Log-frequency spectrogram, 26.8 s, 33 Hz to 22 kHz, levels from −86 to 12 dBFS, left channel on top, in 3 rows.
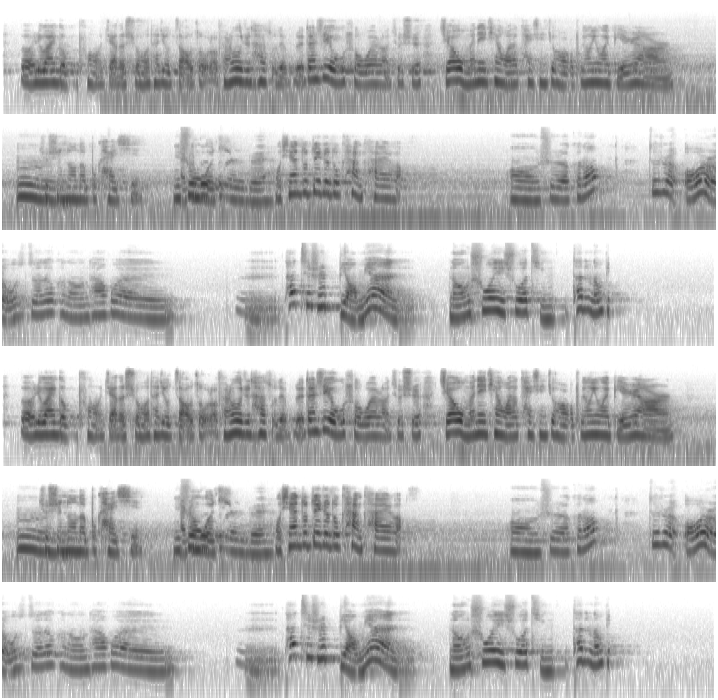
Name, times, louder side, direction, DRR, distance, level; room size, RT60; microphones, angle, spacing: voice 1, 0.0-8.4 9.5-10.7 11.1-11.6 12.3-13.9, right 3 dB, 45° right, 1.7 m, -23 dB
sound 1, 1.2-19.1, left 1 dB, 65° left, 4.0 m, -45 dB
voice 2, 9.1-9.8 11.1-12.3 15.3-16.4 17.0-20.0 20.8-23.0 23.4-25.4, equal, 10° left, 1.3 m, -24 dB
sound 2, 11.2-17.9, left 1 dB, 80° left, 2.6 m, -45 dB
27.0 x 22.5 x 7.8 m
head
